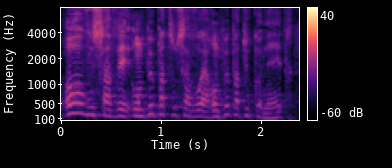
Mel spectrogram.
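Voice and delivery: put-on soft, low agent with a faint African accent; hint at an African French accent, unruffled; lightly accented, softly placating African agent; slight southern accent. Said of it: "je détecte tout à coup comme une légère pointe d'accent".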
